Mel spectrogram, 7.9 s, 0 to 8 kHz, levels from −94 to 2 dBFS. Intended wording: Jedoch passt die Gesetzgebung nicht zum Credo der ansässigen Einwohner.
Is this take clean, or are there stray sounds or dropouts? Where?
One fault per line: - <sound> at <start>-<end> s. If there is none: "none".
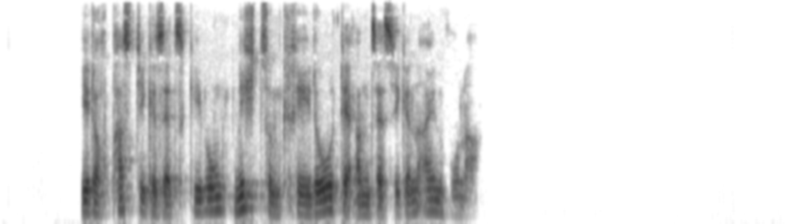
none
